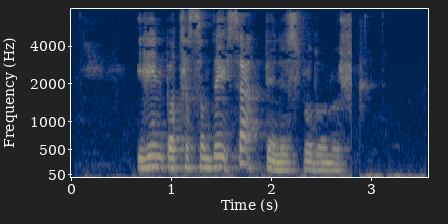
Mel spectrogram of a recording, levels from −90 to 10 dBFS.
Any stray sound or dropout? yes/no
yes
